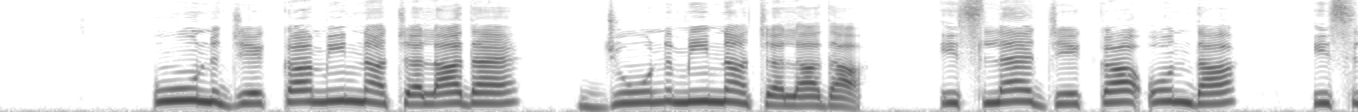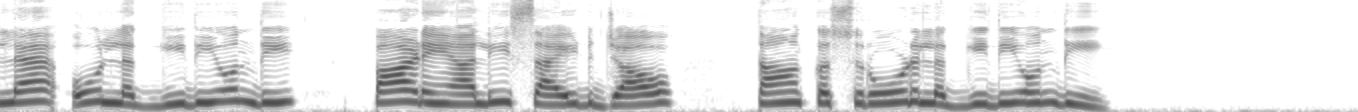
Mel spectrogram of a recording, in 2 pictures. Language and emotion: Dogri, neutral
